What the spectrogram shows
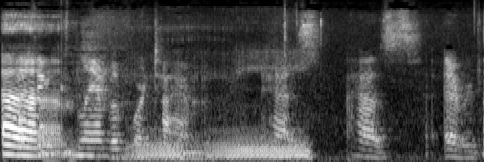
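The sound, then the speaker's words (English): A small female puppy dog growls low and steadily for about a second, rumbling beneath a person who keeps talking over it; the growl is fairly soft. “That was our dog.”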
